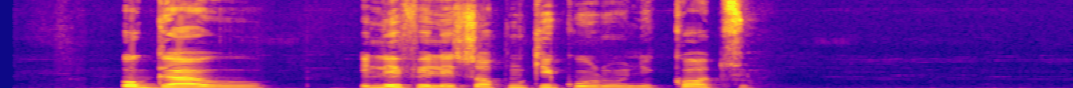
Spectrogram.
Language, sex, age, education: Yoruba, male, 15-29, secondary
